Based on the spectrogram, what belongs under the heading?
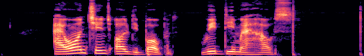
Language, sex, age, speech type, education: Nigerian Pidgin, male, 15-29, read, primary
